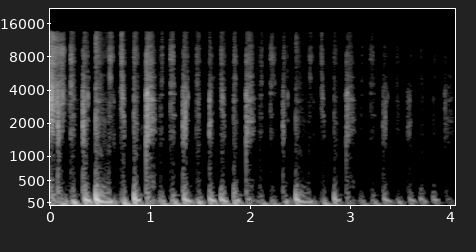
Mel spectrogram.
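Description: Human beatboxing: a fast run of clicks with low kick-drum-like thumps, fading steadily away as the track ends.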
